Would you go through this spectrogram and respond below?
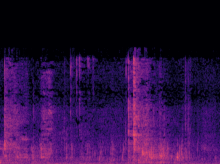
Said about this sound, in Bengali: হলুদের গুঁড়ো দিয়ে নেড়ে সবজিগুলোকে মিশিয়ে নিতে হবে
